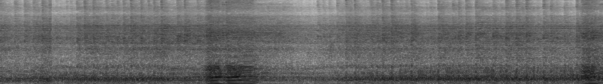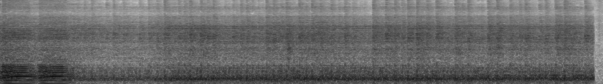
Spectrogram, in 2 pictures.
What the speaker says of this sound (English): I'm gonna let that warm up for a few seconds, and I'm gonna cut through the first layer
